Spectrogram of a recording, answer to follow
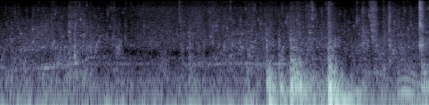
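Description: Water lapping against the hull of a small boat on calm sea, with a few loud, low thumps about three seconds in.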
